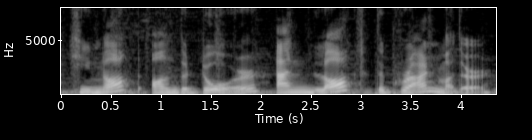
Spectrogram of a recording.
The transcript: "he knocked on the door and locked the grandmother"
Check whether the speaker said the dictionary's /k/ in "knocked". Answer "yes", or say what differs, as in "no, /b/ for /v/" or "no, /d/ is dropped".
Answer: yes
